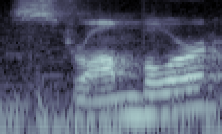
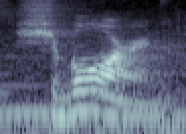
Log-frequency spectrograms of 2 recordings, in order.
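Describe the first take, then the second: First: The name is said with all its spelled sounds. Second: The name is said in a shortened, squeezed form. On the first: This is how it looks from the spelling. The speaker calls it wrong. "the way it was spelled, it was like" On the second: This is how it is actually pronounced. The speaker calls it right. "Google Translate's like it's"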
